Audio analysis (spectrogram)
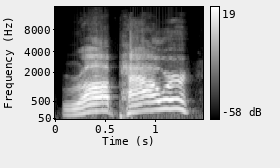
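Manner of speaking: loud, high, drawn-out mock holler; imitating rock veteran. Quoting a surviving band member on the Stooges, hammed-up holler. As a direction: stretch each word into a slow, loud yell. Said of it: "he was just like".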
